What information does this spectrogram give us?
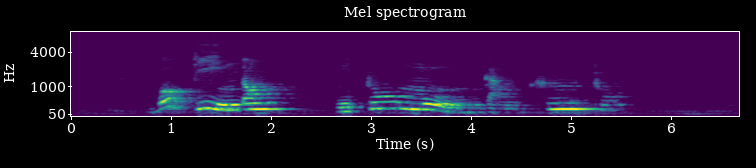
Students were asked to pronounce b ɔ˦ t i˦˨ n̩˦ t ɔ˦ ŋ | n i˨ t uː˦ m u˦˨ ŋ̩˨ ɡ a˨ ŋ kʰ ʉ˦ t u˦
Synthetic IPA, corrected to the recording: b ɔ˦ p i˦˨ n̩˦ d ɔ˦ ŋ | n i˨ t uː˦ m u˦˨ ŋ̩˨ ɡ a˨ ŋ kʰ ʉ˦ t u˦

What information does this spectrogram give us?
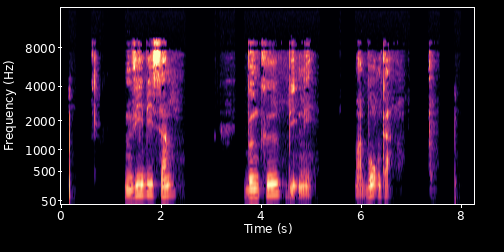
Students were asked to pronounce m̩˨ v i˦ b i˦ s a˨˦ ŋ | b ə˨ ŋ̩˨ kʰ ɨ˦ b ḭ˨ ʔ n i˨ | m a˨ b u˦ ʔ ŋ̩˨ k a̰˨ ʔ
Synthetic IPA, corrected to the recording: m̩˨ v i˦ b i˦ s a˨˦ ŋ | b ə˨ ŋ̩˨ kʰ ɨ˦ b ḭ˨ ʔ n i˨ | m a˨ b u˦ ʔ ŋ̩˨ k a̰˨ ʔ

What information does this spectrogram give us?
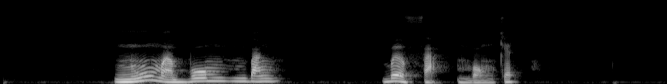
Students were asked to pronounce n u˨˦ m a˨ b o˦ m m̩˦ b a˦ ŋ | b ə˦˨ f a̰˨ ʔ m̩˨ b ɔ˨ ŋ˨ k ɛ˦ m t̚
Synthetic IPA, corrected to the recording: n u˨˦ m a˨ b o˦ m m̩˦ b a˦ ŋ | b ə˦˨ f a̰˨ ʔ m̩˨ b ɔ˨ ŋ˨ k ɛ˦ t̚

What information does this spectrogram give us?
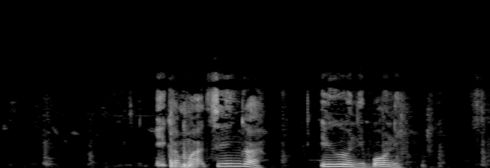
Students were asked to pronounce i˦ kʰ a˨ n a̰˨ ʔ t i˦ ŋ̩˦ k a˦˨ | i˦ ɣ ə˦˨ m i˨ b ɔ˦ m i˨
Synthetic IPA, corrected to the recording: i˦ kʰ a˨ m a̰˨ ʔ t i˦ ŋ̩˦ ɡ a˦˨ | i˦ ɣ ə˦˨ n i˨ b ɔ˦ n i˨

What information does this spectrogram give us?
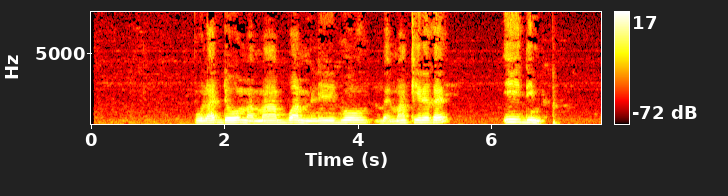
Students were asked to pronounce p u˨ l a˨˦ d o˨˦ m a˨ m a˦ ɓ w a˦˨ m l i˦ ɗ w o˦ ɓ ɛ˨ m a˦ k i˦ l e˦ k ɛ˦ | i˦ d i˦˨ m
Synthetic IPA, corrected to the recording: p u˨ l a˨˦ d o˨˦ m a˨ m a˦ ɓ w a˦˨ m l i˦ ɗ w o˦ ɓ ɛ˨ m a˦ k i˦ ɾ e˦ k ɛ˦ | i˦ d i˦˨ m

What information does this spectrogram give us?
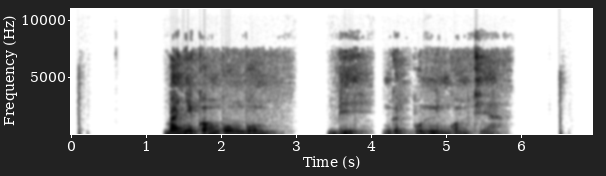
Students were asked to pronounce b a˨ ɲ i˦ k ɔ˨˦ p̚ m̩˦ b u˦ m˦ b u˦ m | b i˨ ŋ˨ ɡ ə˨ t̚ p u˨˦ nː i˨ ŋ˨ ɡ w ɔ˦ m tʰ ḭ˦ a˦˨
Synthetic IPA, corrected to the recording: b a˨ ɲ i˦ k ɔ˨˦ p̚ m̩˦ b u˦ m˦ b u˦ m | b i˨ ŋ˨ ɡ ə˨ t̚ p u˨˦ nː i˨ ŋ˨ ɡ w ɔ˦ m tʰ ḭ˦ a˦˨

